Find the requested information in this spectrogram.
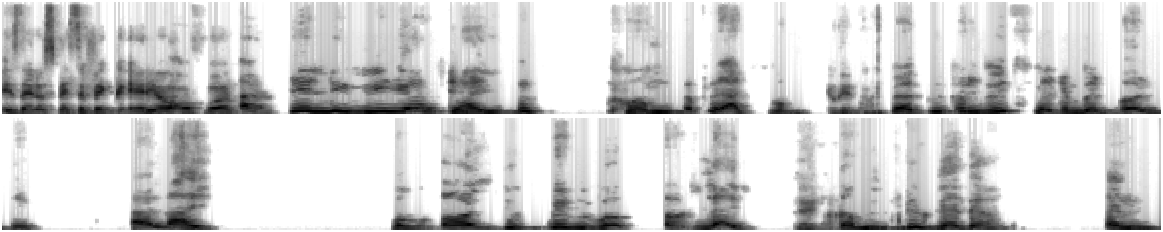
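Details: Dysarthria in an adult woman with cerebral palsy, real speech.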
